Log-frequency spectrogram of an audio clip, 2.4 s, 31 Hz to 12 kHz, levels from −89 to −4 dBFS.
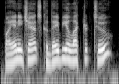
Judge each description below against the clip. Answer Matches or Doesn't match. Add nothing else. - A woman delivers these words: Doesn't match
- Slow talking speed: Doesn't match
